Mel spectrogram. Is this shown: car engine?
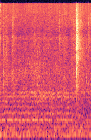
no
